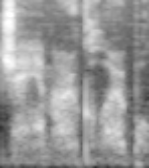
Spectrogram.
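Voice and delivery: hushed, breathy whisper, barely audible. Answering a question about the company's name: whispering. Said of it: "Can I whisper it?".

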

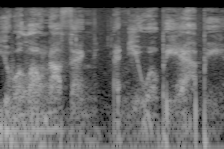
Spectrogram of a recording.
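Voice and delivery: whispered creepily, very quiet. Reading chat comments aloud, then doing a Biden impersonation. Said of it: "That was my Biden impersonation".

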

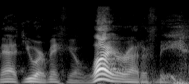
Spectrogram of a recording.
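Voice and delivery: very loud, booming, deep film voice. Doing a quick impression of a movie star: Harrison Ford impression. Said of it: "That's my Harrison Ford".

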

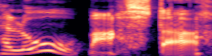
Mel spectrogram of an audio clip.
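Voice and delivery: put-on wise old creature character voice. Pitching the voice they would do for a pangolin, old wise pangolin voice. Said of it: "Are you a pangolin?".

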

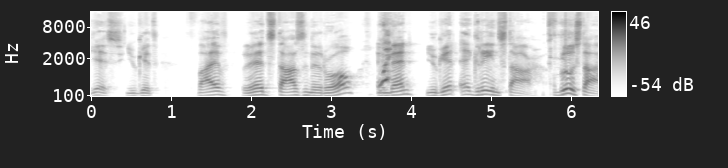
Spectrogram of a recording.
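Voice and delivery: put-on Israeli-accented speech. Describing the kids' therapy videos, doing Dr. Segi's Israeli accent. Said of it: "A good Israeli accent".

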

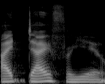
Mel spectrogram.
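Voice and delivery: mock deadpan flat delivery. Recounting how a mother answers her daughter, imitating a dead-eyed flat delivery. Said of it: "she says it all dead-eyed".

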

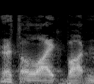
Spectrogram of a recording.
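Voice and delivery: very deep, low demonic voice. Retelling a scary dream where Ian kept saying it, imitating Ian's demonic voice. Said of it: "Trying to imitate Ian being a demon".

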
